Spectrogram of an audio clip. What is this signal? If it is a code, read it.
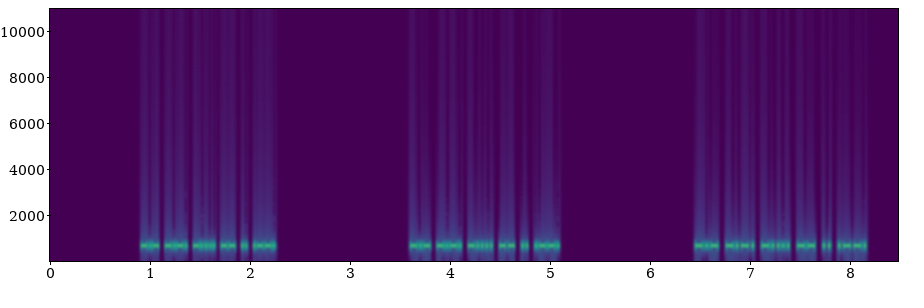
Morse code, heard as a keyed tone, about 51 wpm, 700 Hz. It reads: KC6MIP KC6MIP KC6MIP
